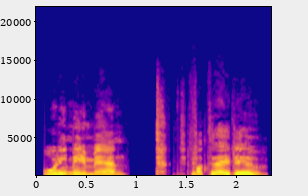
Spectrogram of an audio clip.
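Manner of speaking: high, squeaky baffled whine; gaslighting friend feigning confusion; mock confused friend. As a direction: play innocent, pitch way up.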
